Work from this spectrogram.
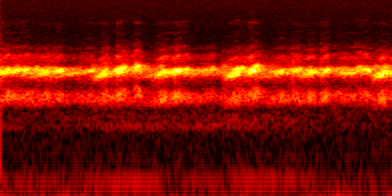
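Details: Frogs in a spring wetland near a home, live recording: a thick trilled croaking chorus, slightly rising and falling, with brighter individual calls popping out about once a second over the constant drone.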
